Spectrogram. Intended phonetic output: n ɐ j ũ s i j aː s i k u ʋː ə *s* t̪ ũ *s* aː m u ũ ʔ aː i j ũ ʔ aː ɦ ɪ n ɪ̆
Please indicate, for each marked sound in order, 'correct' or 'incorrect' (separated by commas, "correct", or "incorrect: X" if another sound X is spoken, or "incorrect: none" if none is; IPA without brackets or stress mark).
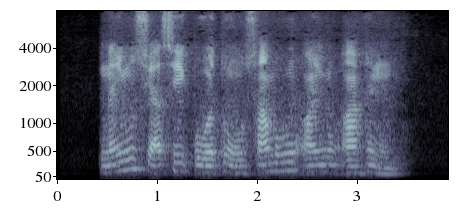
incorrect: none, correct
